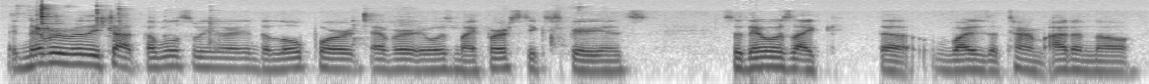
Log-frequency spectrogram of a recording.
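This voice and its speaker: A man who is not a native English speaker, chatting casually as a podcast guest and often pausing to search for words. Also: medium pitch, a little mellow, highs cut off, slight background noise. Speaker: podcast guest, competitive shooter. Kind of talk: casual chat.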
